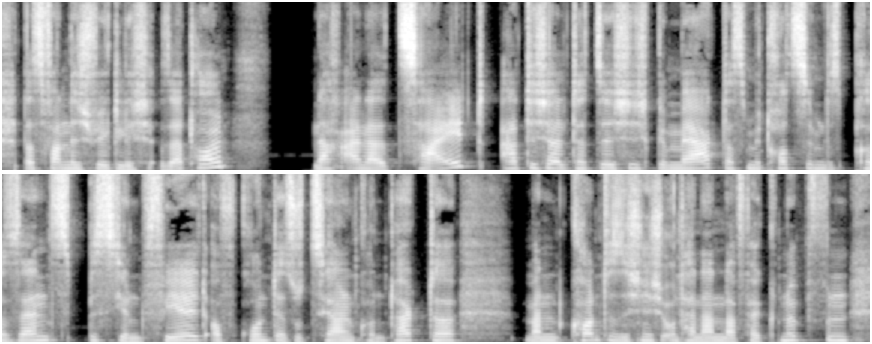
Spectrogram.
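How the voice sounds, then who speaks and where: In a very clean recording with a silent background and a dry, close sound with no echo, a woman speaks in a normal speaking voice at medium pitch and a moderate pace, with very even loudness and fairly even intonation. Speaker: university student. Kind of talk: casual interview.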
